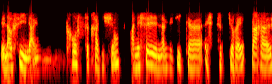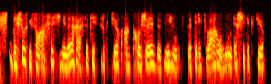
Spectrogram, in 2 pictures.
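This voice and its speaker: A woman's voice: lowish voice, steady tone, creaky, husky, no room sound. Italian-accented woman on a tinny line. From Italy. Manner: hesitant, many pauses and repeated words. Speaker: architecture professor, guest. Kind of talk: thoughtful interview answers. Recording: tinny phone-like line, dry.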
